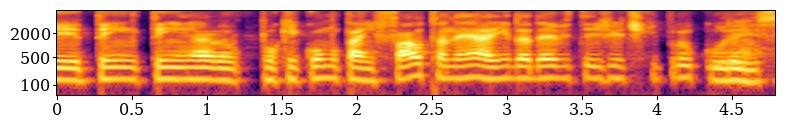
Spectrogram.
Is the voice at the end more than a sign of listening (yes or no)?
yes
